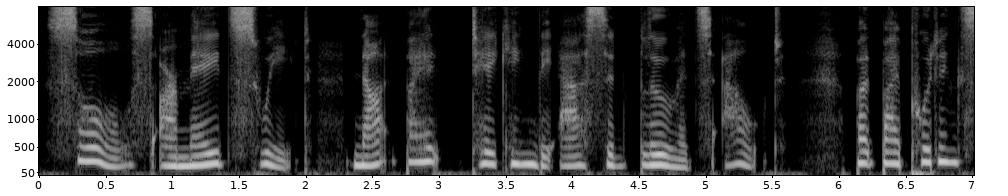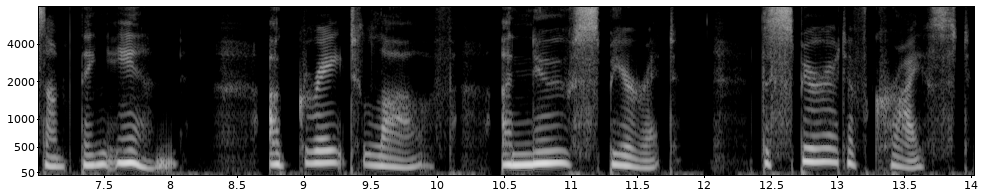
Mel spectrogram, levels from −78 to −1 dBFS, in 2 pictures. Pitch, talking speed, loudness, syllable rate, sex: 185 Hz, 105 wpm, -23 LUFS, 3.1 syllables/s, female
